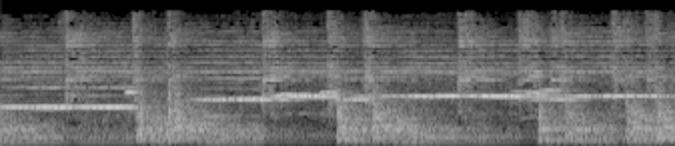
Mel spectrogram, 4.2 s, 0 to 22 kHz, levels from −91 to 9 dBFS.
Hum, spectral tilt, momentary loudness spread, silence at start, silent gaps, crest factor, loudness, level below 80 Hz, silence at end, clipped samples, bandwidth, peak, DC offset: none; -1.5 dB/octave; 5 LU; 0 s; none; 12 dB; -18 LUFS; -58 dBFS; 0 s; under 0.1%; 16.5 kHz; -8 dBFS; under 0.1%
